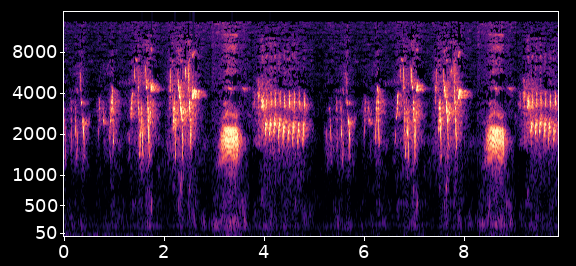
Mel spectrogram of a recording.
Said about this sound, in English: Oma'o have one of the loudest and most recognizable songs of any Hawaiian forest bird.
